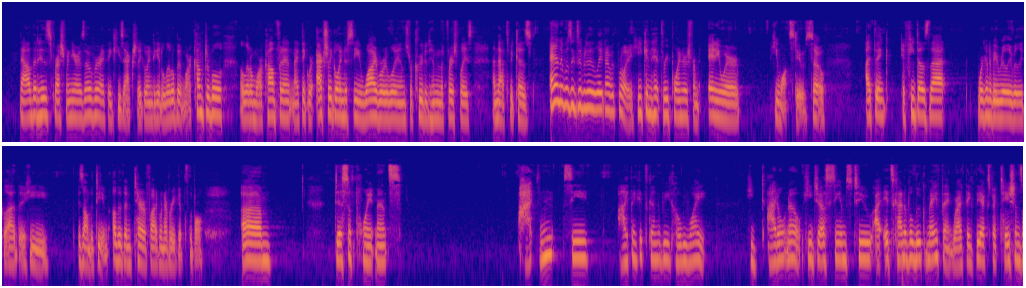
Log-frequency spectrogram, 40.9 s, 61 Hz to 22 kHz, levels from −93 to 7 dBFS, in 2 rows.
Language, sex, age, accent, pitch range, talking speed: English, female, 20-39, American, 165-195 Hz, 180 wpm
